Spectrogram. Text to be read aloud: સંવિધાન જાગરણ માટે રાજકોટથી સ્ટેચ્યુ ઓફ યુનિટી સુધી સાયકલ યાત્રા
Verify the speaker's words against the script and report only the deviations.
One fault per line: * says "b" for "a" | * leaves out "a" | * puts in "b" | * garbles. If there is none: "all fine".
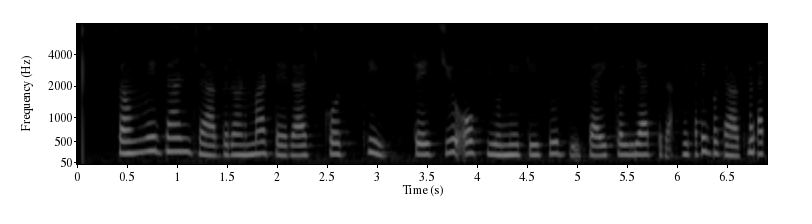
* garbles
